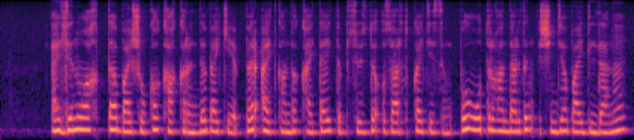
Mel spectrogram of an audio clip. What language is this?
Kazakh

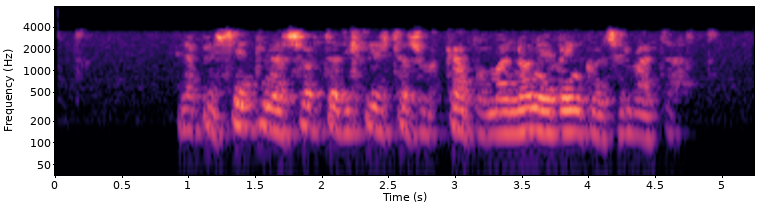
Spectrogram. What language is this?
Italian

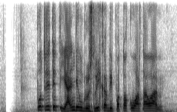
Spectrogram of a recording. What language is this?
Sundanese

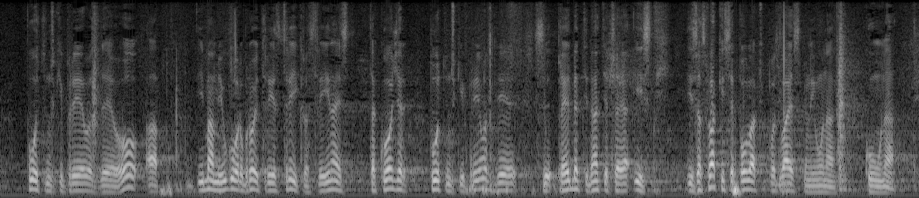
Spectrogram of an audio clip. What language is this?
Croatian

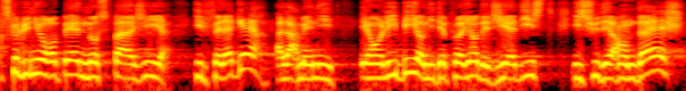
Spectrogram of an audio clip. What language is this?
French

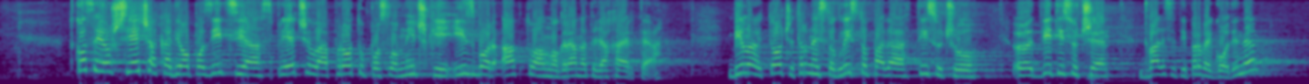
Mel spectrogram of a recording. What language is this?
Croatian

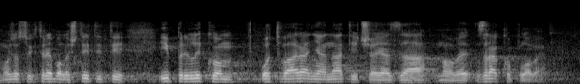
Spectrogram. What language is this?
Croatian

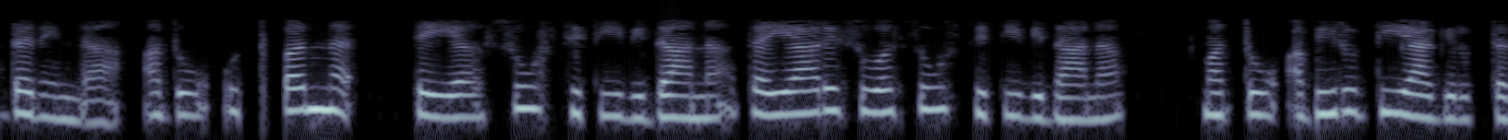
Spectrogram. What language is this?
Kannada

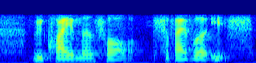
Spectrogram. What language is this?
English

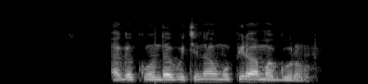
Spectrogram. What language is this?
Kinyarwanda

